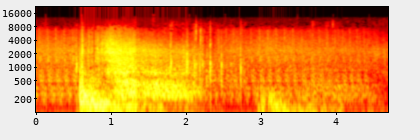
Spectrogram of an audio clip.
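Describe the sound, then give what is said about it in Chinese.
Artillery fires and shells explode nearby: a heavy, sustained blast is followed by several sharper bangs that fade into a rumbling background. “敌人的炮声越来越近，炮弹在不远的地方爆炸。”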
